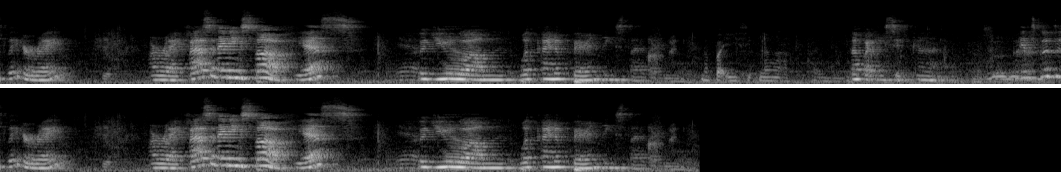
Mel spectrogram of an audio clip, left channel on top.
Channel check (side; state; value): right; drops out; at 7.0 s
